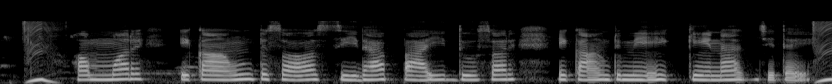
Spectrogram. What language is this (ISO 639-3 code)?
mai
